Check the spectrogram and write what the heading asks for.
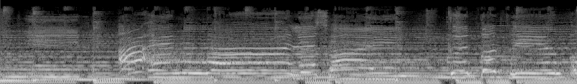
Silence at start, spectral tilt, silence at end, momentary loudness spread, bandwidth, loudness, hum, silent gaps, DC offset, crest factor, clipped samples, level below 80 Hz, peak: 0 s; -6 dB/octave; 0 s; 3 LU; 16 kHz; -14 LUFS; none; none; under 0.1%; 12 dB; under 0.1%; -26 dBFS; -2 dBFS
